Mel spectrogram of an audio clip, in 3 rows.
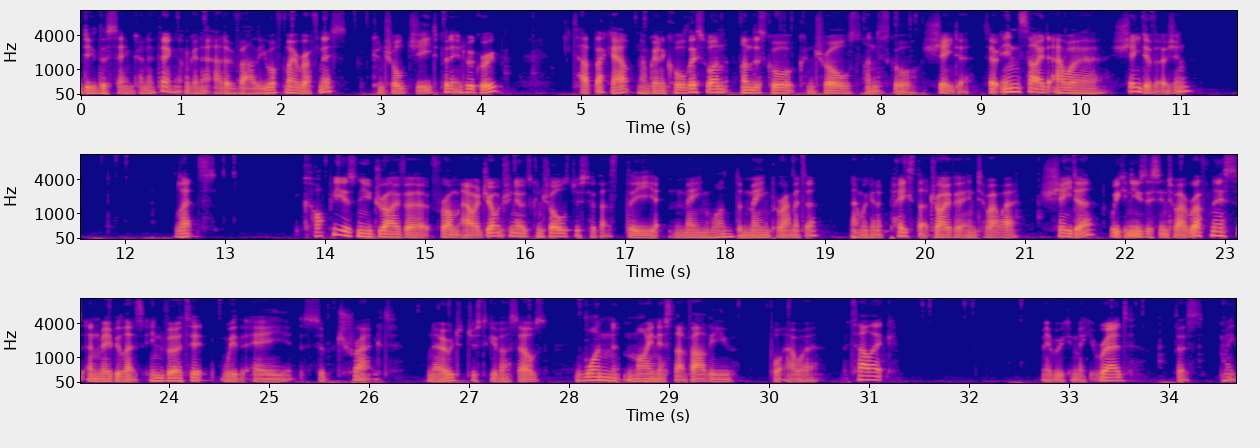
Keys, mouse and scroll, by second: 0.8-2.0 drag, 2.2 click, 2.6 ctrl+g, 3.2 click, 3.7 x, 4.1 middle click, 4.6 Tab, 5.0-5.4 scroll up 2, 5.4-8.4 drag, 9.0 click, 9.4 middle click, 10.5 click, 11.8 click, 12.0 Tab, 12.8-14.0 right drag, 15.7 click, 15.9 Tab, 18.5-19.7 drag, 18.5 right click, 20.8 middle click, 21.2 click, 21.5 Tab, 21.8 middle click, 21.8-22.1 scroll down 3, 22.1 click, 22.9-27.6 drag, 28.0 alt+s, 28.0 click, 29.5 click, 30.8 middle click, 31.4 click, 31.8 click, 33.5 click, 33.8 middle click, 34.0 Tab, 34.2 middle click, 34.4-34.6 scroll down 3.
